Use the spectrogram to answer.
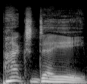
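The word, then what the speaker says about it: Pax Dei: properties and died only one year later 165 Pax de that's how it's pronounced the developers said so is a Sandbox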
